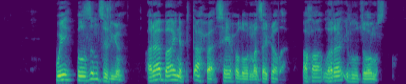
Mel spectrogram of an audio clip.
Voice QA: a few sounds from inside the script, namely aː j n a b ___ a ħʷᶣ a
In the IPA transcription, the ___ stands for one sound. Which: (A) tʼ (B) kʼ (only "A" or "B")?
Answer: A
